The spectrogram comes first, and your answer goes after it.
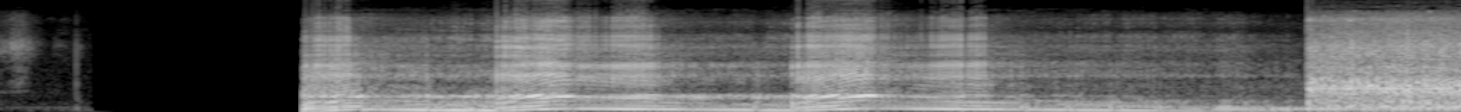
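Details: After a quiet start the engine revs up and down cleanly twice, smooth rise and fall with no stumble, sounding healthy; normal revving, in a clip on a secondary diaphragm vacuum leak and a missing choke opener linkage that caused hesitation on acceleration.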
